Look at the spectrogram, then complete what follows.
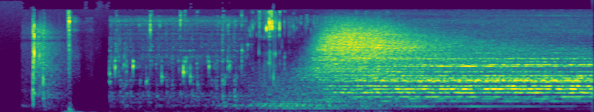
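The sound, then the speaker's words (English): Coffee being poured into a cup, starting with a few clinks and splashes, then a steady, rising gurgle as the cup fills, clear with no talking. “Let's pour some coffee on that.”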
